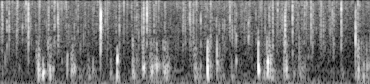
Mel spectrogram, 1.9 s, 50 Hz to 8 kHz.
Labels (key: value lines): label: biophony, sea urchins (Echinidae)
recorder: SoundTrap 600 or HydroMoth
